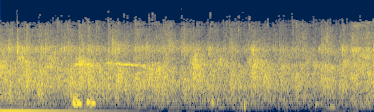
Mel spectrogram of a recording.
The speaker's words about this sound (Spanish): Por favor, chicos, entren, reciban su aplauso. Tenemos público en vivo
